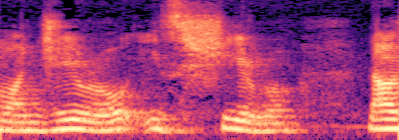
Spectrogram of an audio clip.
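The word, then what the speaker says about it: Ciro: akikuyu alphabet but yet this c is pronounced as sh and so my name in its short form is pronounced as shiro but yet spelt as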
